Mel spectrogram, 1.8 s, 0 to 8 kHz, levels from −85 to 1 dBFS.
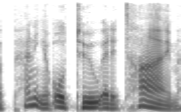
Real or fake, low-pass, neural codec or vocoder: fake; 7.2 kHz; codec, 16 kHz in and 24 kHz out, 0.4 kbps, LongCat-Audio-Codec, four codebook decoder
